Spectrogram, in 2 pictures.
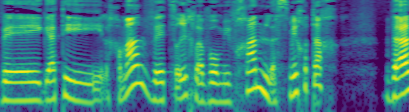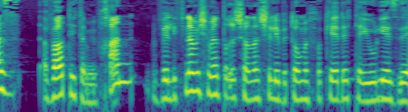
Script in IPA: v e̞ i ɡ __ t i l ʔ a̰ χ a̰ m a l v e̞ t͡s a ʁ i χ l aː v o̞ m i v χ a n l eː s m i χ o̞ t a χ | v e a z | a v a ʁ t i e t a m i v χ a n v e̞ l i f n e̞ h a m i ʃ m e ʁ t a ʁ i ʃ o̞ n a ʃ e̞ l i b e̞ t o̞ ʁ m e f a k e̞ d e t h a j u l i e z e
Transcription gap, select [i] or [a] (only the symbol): a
